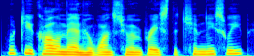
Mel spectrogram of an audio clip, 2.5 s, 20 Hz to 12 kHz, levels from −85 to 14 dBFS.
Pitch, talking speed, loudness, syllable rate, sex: 155 Hz, 305 wpm, -17 LUFS, 6.7 syllables/s, male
